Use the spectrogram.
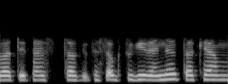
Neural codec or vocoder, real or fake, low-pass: none; real; 3.6 kHz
